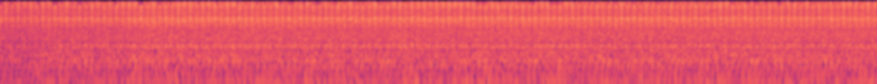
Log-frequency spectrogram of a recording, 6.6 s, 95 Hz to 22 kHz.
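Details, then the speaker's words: 2009 Honda CR-V, 208,391 miles, fresh oil change, idle relearn with the engine warming toward 90°C: steady even idle with light regular valve tick and no misses; runs smoothly and smells of burning residual oil. "they seem to be running good running smooth at least we got some stuff burning off it smells like oil probably just oil residue from where we changed it"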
